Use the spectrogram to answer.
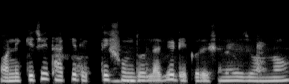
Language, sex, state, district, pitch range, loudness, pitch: Bengali, female, West Bengal, Kolkata, 170-215 Hz, -21 LUFS, 180 Hz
